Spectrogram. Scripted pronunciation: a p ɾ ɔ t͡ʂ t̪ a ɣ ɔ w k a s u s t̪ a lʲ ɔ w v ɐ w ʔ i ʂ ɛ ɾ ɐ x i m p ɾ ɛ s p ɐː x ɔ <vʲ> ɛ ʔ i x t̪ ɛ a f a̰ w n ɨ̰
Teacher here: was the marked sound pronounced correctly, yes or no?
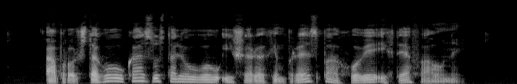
yes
